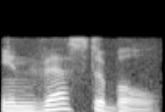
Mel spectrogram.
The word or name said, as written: investable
